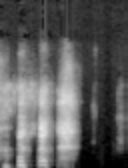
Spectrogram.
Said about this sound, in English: And I've got a noisy dog, so I'm going to mute.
